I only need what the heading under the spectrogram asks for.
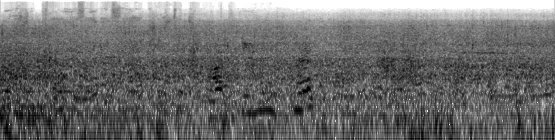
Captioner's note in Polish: odgłos wody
